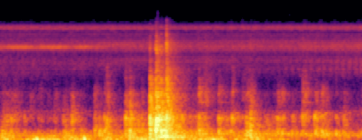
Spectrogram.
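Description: Handling noise from a GoPro camera being turned and adjusted on its wing mount's extension arm: irregular soft clicks and knocks, with one louder knock a little over two seconds in.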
